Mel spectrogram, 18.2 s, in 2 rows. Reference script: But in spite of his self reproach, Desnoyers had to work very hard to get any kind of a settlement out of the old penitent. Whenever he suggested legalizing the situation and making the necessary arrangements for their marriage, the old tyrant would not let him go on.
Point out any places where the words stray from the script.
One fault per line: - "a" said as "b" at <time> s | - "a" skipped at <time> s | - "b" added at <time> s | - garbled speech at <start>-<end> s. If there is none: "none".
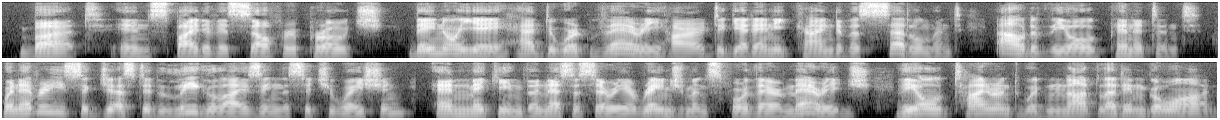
none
